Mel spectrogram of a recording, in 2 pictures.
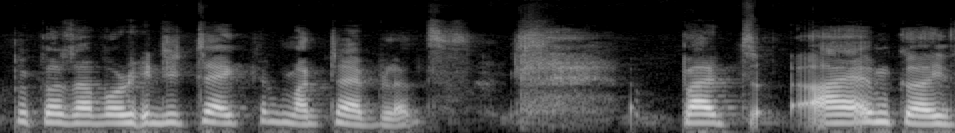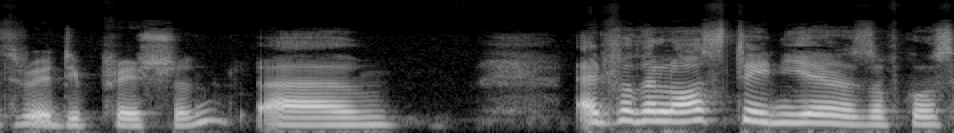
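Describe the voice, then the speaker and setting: A woman's voice: fairly low pitch, dark tone, highs cut off. A woman in her sixties with a Greek South African accent, chatting playfully and mocking herself on a home live stream. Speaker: vlogger. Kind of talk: casual live-stream chat.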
